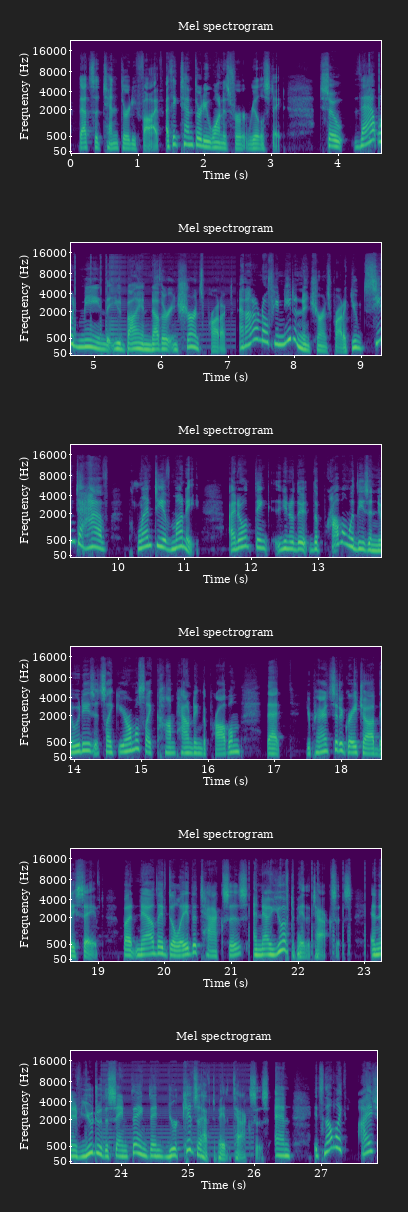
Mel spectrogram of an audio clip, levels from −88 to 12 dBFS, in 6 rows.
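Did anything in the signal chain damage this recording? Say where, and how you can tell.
Yes. GSM signalling bursts got into the analogue wiring. From 4.47 to 5.19 s, and from 21.26 to 23.72 s just after "they've delayed the taxes", a galloping dit-dit-dit of short 217 Hz buzzes sits roughly 15 dB below the speech. A nearby 2G phone was sending grouped radio bursts. The audio circuit rectified them.

GSM phone buzz follows each of these episodes, at the same analogue stage. From 5.23 to 7.12 s, and from 23.73 to 26.00 s, a steady, raspy 217 Hz buzz with many harmonics runs about 26 and about 25 dB below the speech. It has nothing to do with the speech. The phone is now in a call, transmitting in bursts 217 times a second. The rectified pulses form this tone.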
